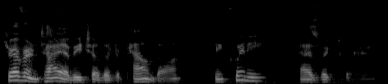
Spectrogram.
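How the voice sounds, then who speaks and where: Male reader as sullen, defiant kid narrator for a children's storybook. Expressive, aggrieved, mid-pitched. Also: fairly quick. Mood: hurt, sulky. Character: sullen young boy narrating his own hurts, defiant. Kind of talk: children's novel read aloud, first person.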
